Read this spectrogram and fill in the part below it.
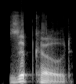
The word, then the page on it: Zip code: American English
